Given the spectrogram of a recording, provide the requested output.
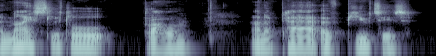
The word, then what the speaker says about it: brougham: The word should be pronounced brougham.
